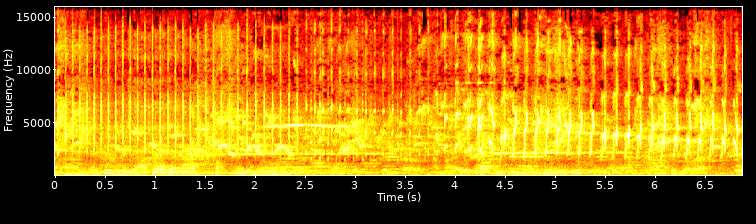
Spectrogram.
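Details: Lovebirds in a simulated singing contest, performing ngekek, long nonstop chattering: dense, rapid high-pitched trills pour out continuously, growing louder and more sharply pulsed in the second half.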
